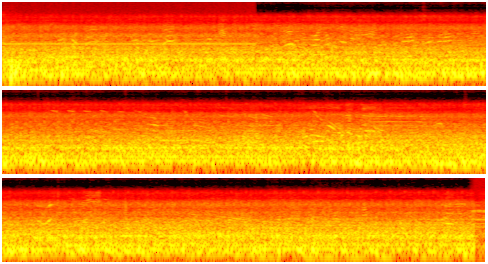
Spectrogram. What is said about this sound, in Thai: อันนี้ก็เป็นบรรยากาศระหว่างนั่งเรือข้ามฟากนะคะ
